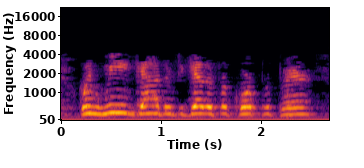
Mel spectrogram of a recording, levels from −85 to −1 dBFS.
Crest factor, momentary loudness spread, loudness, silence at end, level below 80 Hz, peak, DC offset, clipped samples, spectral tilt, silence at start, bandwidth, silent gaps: 18 dB; 8 LU; -22 LUFS; 0.15 s; -56 dBFS; -6 dBFS; 0.9%; under 0.1%; -10.5 dB/octave; 0 s; 4.2 kHz; none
